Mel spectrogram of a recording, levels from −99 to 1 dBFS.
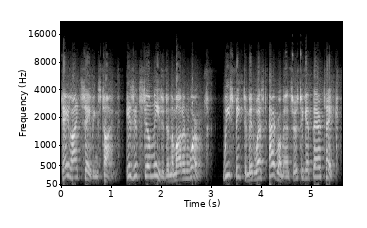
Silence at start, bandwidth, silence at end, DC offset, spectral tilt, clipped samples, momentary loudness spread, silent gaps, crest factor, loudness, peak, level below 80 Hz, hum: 0 s; 11 kHz; 0.05 s; under 0.1%; -1.5 dB/octave; under 0.1%; 5 LU; none; 16 dB; -15 LUFS; 0 dBFS; -66 dBFS; none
